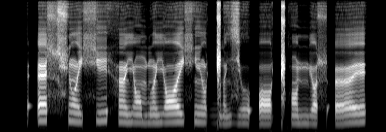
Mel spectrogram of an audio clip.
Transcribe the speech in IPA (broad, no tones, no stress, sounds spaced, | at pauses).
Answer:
ʔ ɛ ɬ ɕ õ e̯ ç i h œ̃ j ɔ̃ b ə̃ j ɔ e̯ ç ĩ o̯ ɡ͡ǁ ə̃ zʲ o̤ ʔ ɔ ǁʰ ɔ̃ mʲ ɔ ɬ ʔ œ e̯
